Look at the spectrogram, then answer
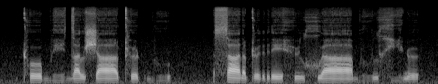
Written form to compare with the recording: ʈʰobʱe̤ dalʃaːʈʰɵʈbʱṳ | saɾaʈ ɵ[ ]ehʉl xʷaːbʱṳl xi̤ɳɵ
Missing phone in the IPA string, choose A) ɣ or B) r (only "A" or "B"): B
